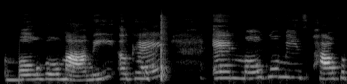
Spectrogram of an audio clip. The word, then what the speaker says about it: Mogul Mommy: called mogul mommy and so many people have a problem pronouncing that guys it's mogul mommy okay and mogul means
